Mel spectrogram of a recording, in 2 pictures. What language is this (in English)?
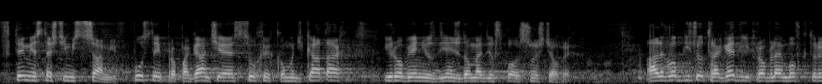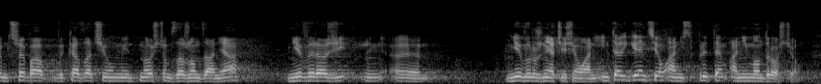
Polish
